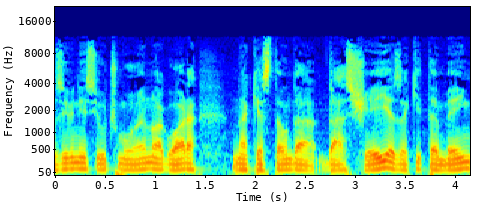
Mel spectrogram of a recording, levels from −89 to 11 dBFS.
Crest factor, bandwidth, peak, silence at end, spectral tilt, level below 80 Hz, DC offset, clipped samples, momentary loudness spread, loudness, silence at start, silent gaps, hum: 14 dB; 11.5 kHz; 0 dBFS; 0 s; -6 dB/octave; -34 dBFS; under 0.1%; under 0.1%; 6 LU; -15 LUFS; 0 s; none; none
